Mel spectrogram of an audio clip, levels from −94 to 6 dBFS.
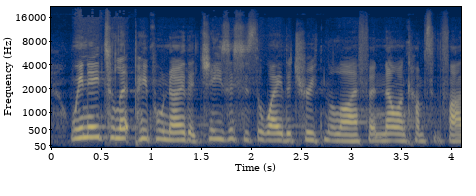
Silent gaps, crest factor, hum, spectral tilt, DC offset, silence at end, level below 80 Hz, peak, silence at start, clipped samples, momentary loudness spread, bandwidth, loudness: none; 18 dB; none; -4 dB/octave; under 0.1%; 0 s; -84 dBFS; -10 dBFS; 0.2 s; under 0.1%; 9 LU; over 20 kHz; -28 LUFS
